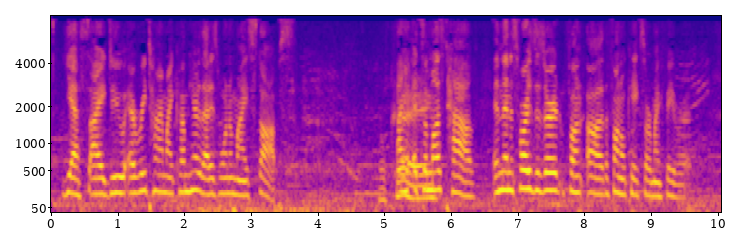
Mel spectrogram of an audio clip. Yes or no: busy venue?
yes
